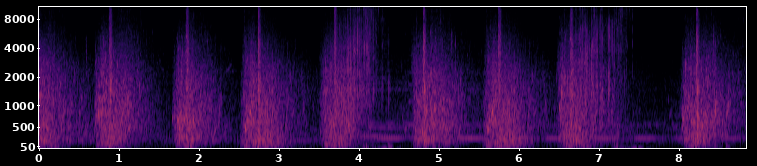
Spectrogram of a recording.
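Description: A tool swishes and strikes moss again and again in a steady rhythm.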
